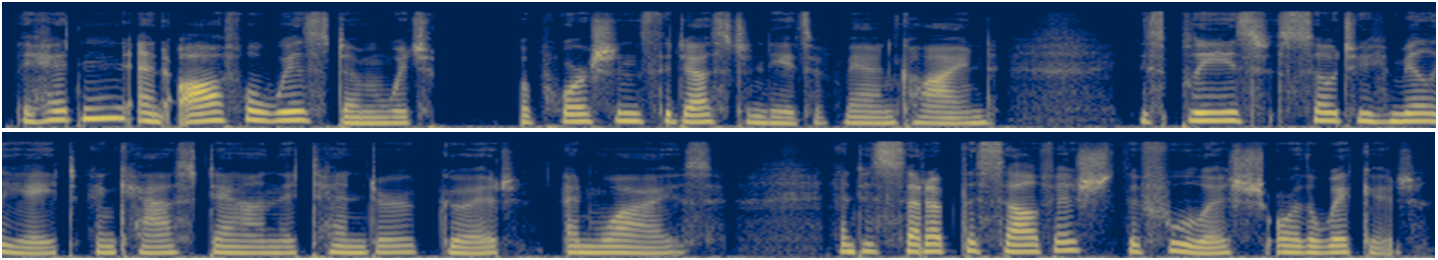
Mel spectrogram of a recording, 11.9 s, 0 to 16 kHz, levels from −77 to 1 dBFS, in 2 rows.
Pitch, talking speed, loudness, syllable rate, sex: 195 Hz, 175 wpm, -20 LUFS, 5.0 syllables/s, female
